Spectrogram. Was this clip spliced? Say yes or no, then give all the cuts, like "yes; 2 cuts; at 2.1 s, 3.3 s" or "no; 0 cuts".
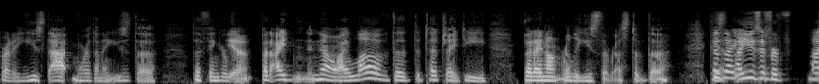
no; 0 cuts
